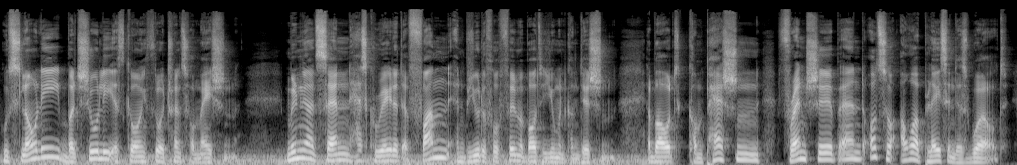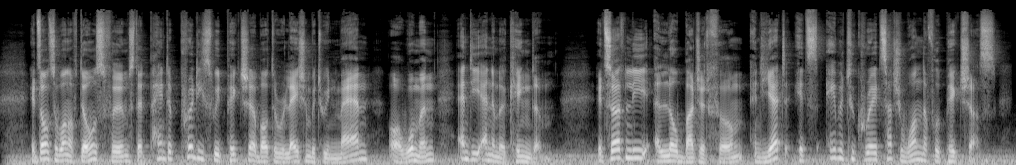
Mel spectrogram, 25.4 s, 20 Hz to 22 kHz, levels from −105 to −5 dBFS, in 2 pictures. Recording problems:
low rumble; faint; until 8.5 s and from 13 s on; 25 dB below the speech

